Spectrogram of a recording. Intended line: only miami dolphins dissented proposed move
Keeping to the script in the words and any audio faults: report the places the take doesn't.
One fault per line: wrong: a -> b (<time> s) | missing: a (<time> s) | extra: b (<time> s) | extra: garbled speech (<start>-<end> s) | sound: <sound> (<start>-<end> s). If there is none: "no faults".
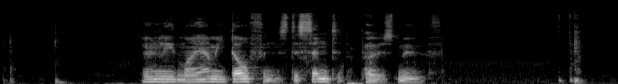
no faults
